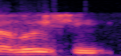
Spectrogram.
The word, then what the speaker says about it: Ibushi: Why don't you talk us a little bit about Nakamura versus Ibushi. Did I say that right? – Kota Ibushi.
